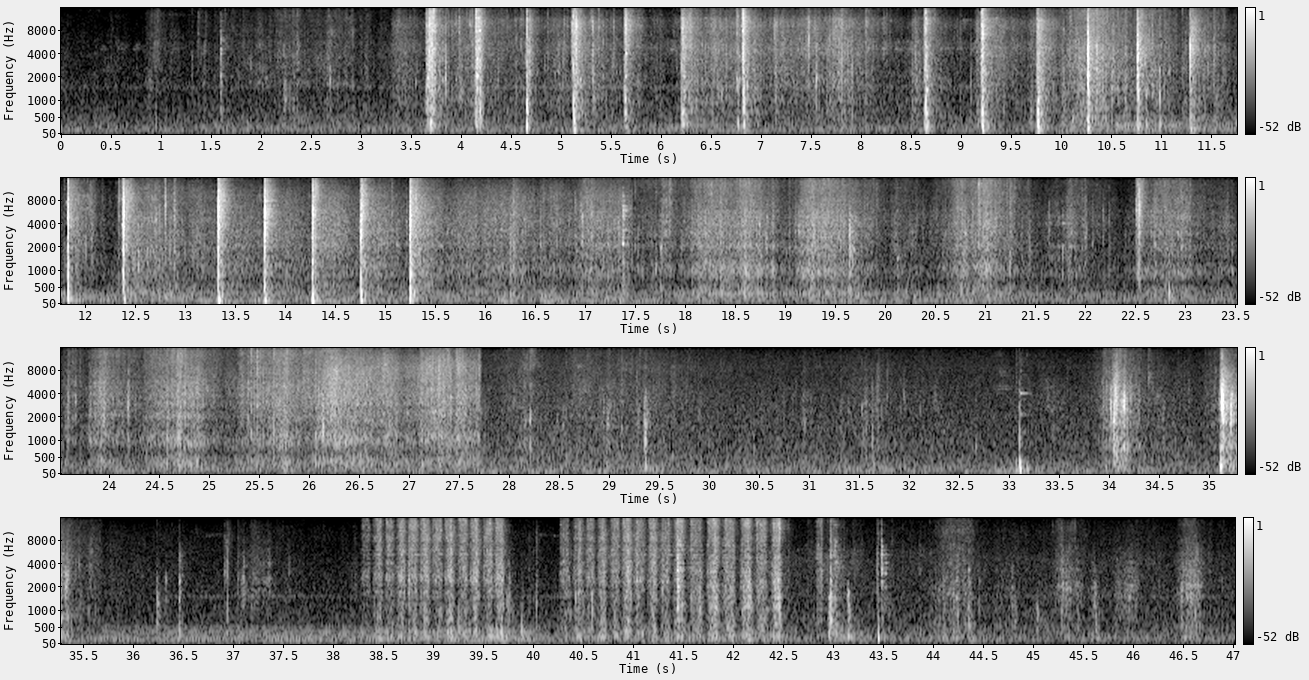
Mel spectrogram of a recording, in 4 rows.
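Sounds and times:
rustling and crunching: 1.4s - 29.6s, 33.4s - 37.6s.

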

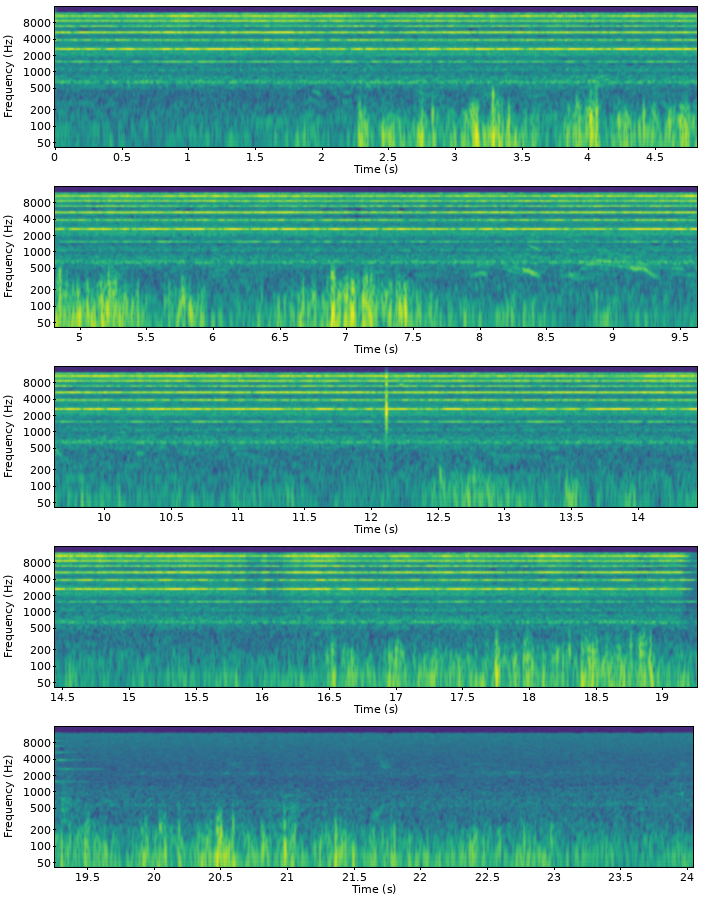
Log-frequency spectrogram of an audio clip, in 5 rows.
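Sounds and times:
wind rumble on microphone: 2.2s - 8.5s, 12.5s - 13.6s, 16.3s - 24.0s
high-pitched electronic tone: 2.2s - 10.6s.

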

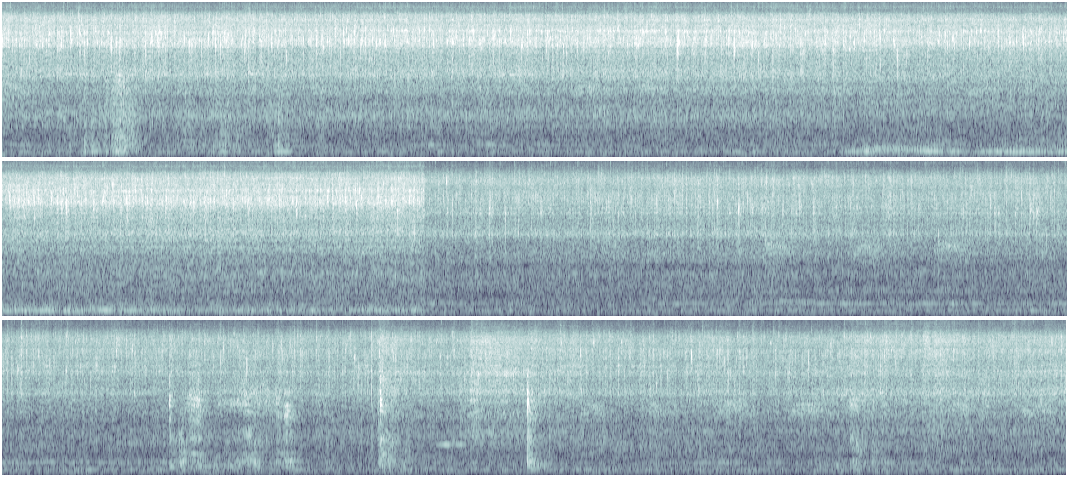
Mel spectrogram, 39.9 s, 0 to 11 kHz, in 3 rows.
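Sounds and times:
fish sizzling in hot oil: 0.0s - 39.9s
metal spatula scraping a pan: 1.0s - 1.8s, 28.7s - 30.6s, 31.2s - 33.6s.

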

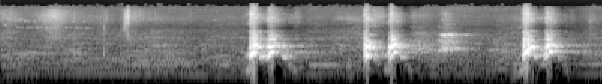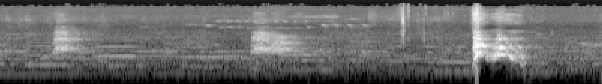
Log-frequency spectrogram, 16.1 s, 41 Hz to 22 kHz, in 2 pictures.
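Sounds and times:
dog barking: 3.3s - 4.1s, 4.8s - 7.7s, 8.7s - 9.2s, 11.4s - 12.1s, 14.3s - 15.1s.

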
